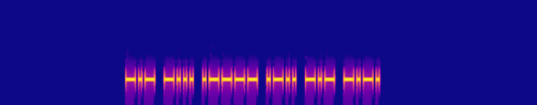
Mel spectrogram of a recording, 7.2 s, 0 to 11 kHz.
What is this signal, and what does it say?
Morse code, heard as a keyed tone, about 27 wpm, 700 Hz. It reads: KB1LKC
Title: USA Call Signs - 6 Characters - Repeated 2x - 28wpm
